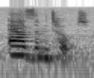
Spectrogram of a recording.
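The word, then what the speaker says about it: asymptote: and this is the word it's called an ASM toot again that's pronounced ASM toote so the ASM toote right now for this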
